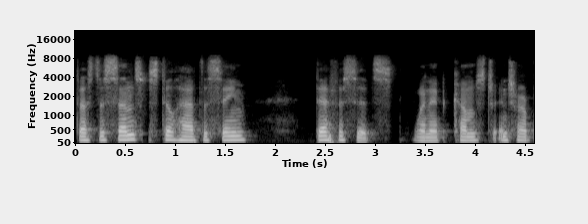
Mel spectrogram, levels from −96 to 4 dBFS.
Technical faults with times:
0.67-0.76 burst of packet loss
3.14-3.26 burst of packet loss

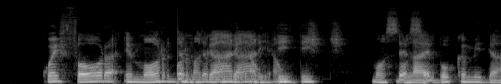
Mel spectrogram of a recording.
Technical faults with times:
1.78-4.34 doubled audio track

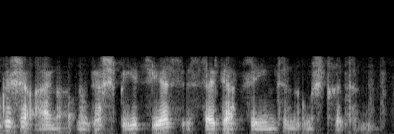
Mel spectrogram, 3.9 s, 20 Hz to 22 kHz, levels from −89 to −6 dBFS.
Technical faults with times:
0.00-3.94 GSM full-rate codec
0.58-0.70 lost GSM frames

